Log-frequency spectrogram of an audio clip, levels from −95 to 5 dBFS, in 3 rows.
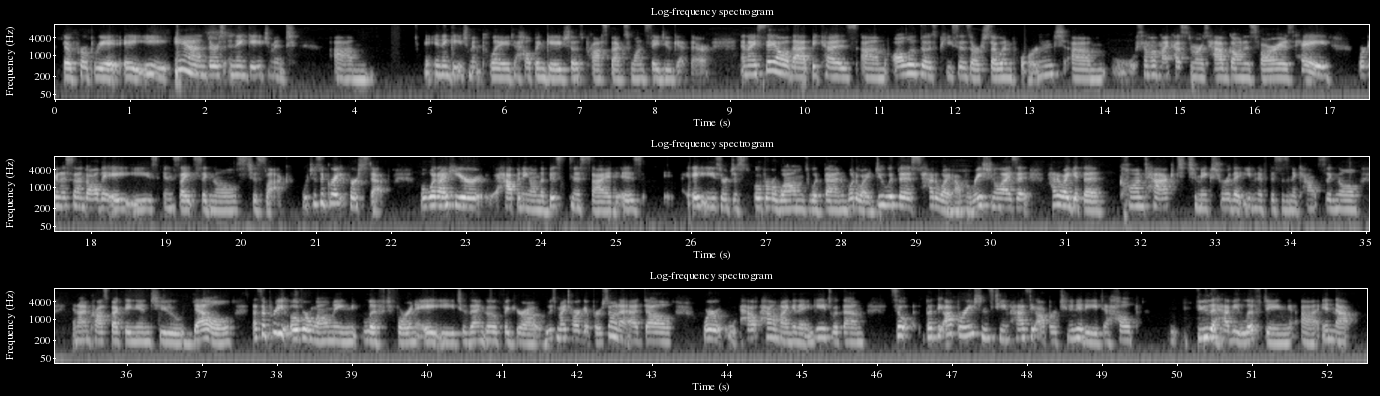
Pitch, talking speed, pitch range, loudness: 195 Hz, 180 wpm, 180-230 Hz, -24 LUFS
